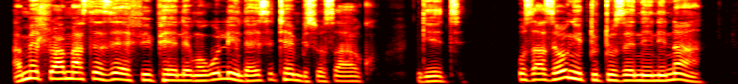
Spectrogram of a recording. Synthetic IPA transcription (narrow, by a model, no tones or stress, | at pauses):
amɛɬwamasɛzɛfipʰɛlɛŋoɣulindʱaisitʰembʱisɔsaːkʰɔ̥ | ŋiːtʰi̥ | uzazɛoŋid̥ʱud̥ʱuzeninina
